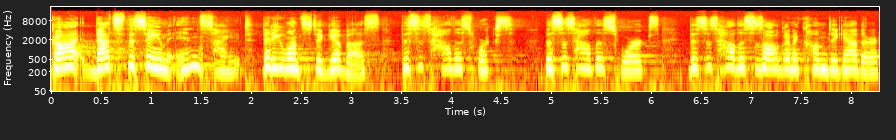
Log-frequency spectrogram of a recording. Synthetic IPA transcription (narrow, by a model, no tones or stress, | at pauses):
ɡ̥ɑd̚ðætsðɨsẽɪ̃mɪ̃nsaɪt̪̚ðɨt̚hiwɑ̃ntstɨɡɪvʌsðɪsɨz̥haʊðɪswɜ˞ks | ðɪsɨz̥haʊðɪswɜ˞ksðɪsɨz̥haʊðɪsəzɔlˠɡʌɾ̃ɨkʰʌ̃mtɨɡɛðə˞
